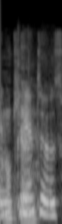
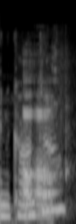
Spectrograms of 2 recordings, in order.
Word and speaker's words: Encanto: Encanto's one that I've been watching a lot, like repeatedly. Excuse me, what? Uh oh. Encanto? Uh oh. There Sorry. we go. Uh oh. Encanto?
